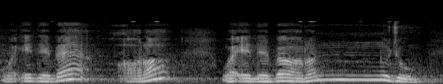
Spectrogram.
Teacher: رأى الباء ما تقولش وإدبار بار، لا وإدبار، وإدبار النجوم، شوف النون بتاعت النجوم مشددة لازم تغنى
